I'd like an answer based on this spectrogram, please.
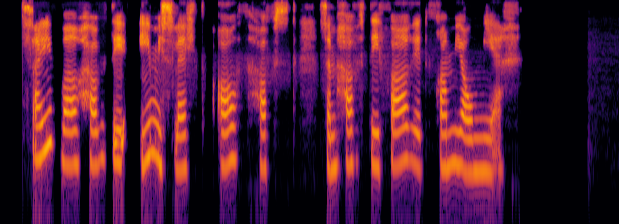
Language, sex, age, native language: Icelandic, female, 20-29, Norwegian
